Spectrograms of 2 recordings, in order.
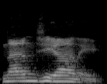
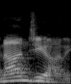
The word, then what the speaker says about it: Nanjiani: one and that's Kamil nanjiani okay I think I'm pronouncing that right yeah non-gioni yeah yeah uh from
